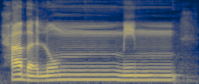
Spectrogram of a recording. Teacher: This mim directly connect to this mim. Noon will skip. Mim has shadda sign and shadda's letters need that previous letter which has fatha kasra dhamma. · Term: idgham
